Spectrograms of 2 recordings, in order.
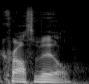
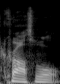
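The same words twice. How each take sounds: First: The ending is said the northern way. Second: The ending is said the southern way. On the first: The speaker calls it wrong. "it's not Crossville" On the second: The speaker calls it right. "they don't pronounce the Vills like we do up here"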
